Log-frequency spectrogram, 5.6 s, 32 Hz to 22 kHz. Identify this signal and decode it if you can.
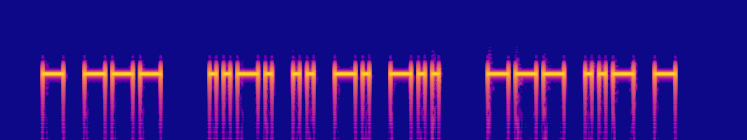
Morse code, heard as a keyed tone, about 23 wpm, 700 Hz. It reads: TO FIND OUT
